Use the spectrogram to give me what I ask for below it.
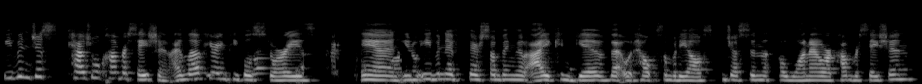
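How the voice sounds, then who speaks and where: A woman's voice: mid-range voice, brisk, a bit bright, highs cut off. A woman guest, a business coach, talking in a casual podcast chat with an upbeat, emphatic, motivational manner.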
